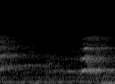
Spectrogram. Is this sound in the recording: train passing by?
no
